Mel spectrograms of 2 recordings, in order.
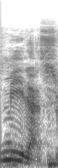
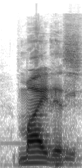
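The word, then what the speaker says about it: MeidasTouch: You say it's Medius, right? Medius. How do you pronounce it? Mediate? No, the Substack, the journalistic group. It's MEIDAS. I think it's Midas. I think it's that. Midas Touch or something like that. Midas. Well, that's MID.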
